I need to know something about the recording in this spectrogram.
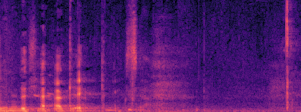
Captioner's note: laughter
